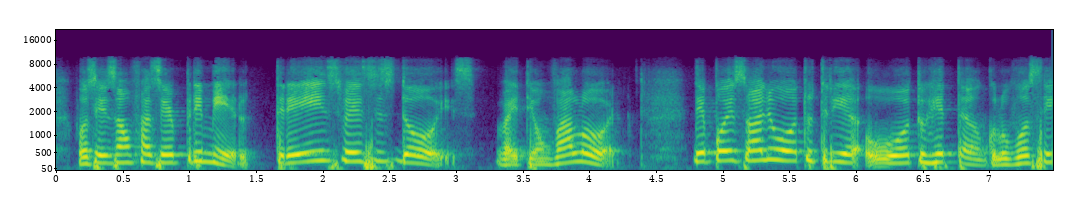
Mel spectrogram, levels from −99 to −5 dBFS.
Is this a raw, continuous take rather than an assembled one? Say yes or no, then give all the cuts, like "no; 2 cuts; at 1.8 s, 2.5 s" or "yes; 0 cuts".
yes; 0 cuts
